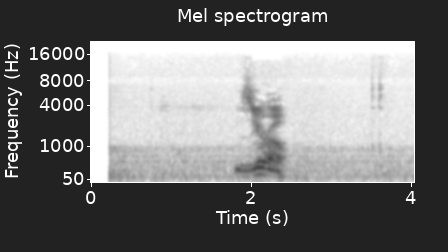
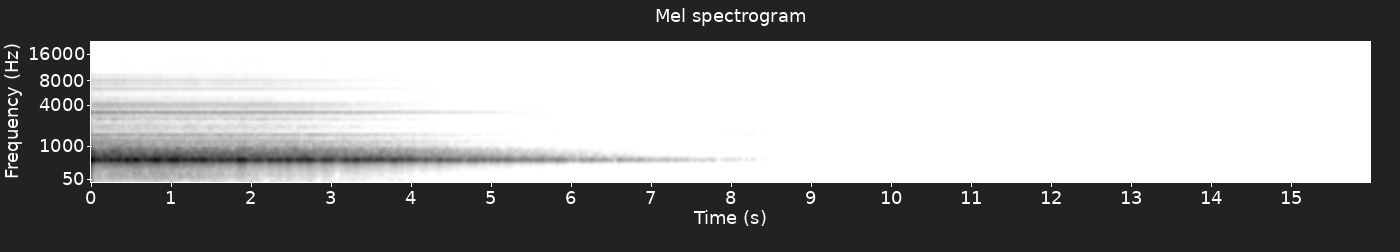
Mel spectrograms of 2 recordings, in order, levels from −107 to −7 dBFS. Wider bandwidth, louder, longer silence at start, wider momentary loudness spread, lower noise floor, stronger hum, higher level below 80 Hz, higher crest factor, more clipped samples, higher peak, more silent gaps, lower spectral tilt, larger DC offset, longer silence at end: first, 16 kHz vs 3.5 kHz; second, -37 LUFS vs -21 LUFS; first, 0.25 s vs 0 s; first, 28 LU vs 19 LU; second, -68 dBFS vs -86 dBFS; neither; first, -76 dBFS vs under -90 dBFS; about the same, 22 dB vs 26 dB; neither; second, -22 dBFS vs -2 dBFS; neither; about the same, -4 dB/octave vs -3.5 dB/octave; neither; second, 0.4 s vs 11.5 s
